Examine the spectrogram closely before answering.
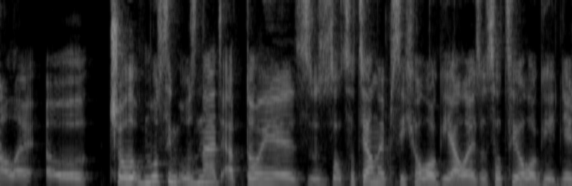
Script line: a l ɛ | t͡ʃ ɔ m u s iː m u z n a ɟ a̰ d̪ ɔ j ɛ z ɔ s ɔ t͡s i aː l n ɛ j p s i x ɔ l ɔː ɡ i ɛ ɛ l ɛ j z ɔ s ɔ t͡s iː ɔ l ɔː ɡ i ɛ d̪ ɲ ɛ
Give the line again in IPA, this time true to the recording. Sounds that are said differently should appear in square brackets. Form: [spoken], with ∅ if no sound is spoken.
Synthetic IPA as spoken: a l ɛ | t͡ʃ ɔ m u s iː m u z n a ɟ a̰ [t̪] ɔ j ɛ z ɔ s ɔ t͡s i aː l n ɛ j p s i x ɔ l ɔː ɡ i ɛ [a] l ɛ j z ɔ s ɔ t͡s [i] ɔ l ɔː ɡ i ɛ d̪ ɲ ɛ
